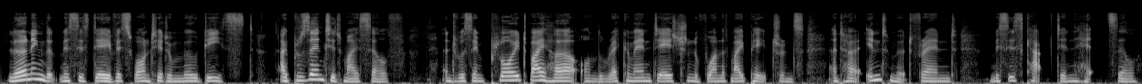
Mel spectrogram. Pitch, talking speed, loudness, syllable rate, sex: 155 Hz, 160 wpm, -21 LUFS, 5.2 syllables/s, female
